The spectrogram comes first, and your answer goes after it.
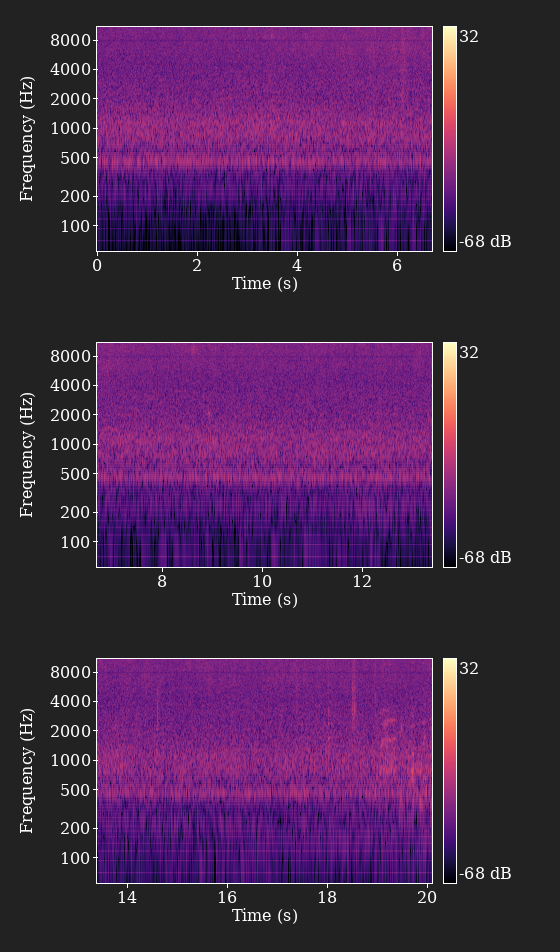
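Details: Honey bees from a hive struck by construction crews at an abandoned home being demolished in Mission, Texas, during a rescue and relocation; a steady, dense droning buzz continues throughout with a faint hum, no speech.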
